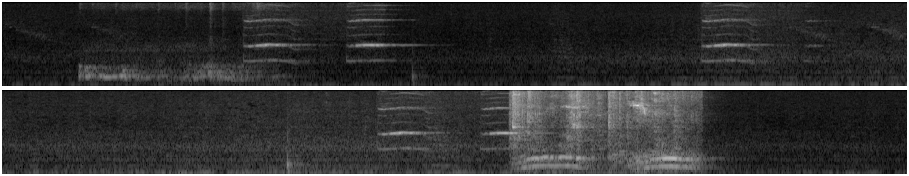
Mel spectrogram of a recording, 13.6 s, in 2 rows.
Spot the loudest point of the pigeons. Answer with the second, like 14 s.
12 s.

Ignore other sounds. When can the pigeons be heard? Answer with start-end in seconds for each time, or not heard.
0.6-2.1, 10.6-12.1.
